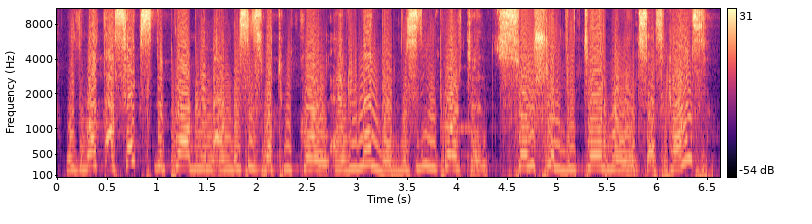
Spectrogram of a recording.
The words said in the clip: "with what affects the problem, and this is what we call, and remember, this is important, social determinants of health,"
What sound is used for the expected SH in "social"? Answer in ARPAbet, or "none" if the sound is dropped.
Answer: SH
